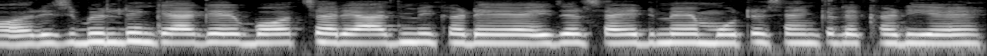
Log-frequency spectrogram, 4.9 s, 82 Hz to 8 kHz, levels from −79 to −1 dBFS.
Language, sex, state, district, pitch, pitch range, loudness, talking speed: Hindi, female, Rajasthan, Barmer, 245 Hz, 240-255 Hz, -12 LUFS, 195 wpm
